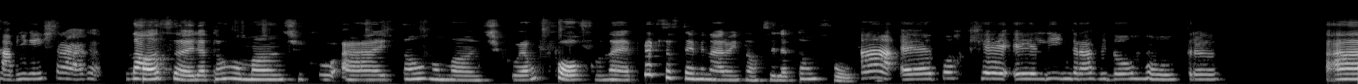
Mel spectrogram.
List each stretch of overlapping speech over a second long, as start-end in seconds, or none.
none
